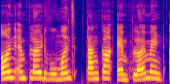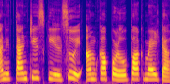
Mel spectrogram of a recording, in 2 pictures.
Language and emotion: Goan Konkani, neutral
